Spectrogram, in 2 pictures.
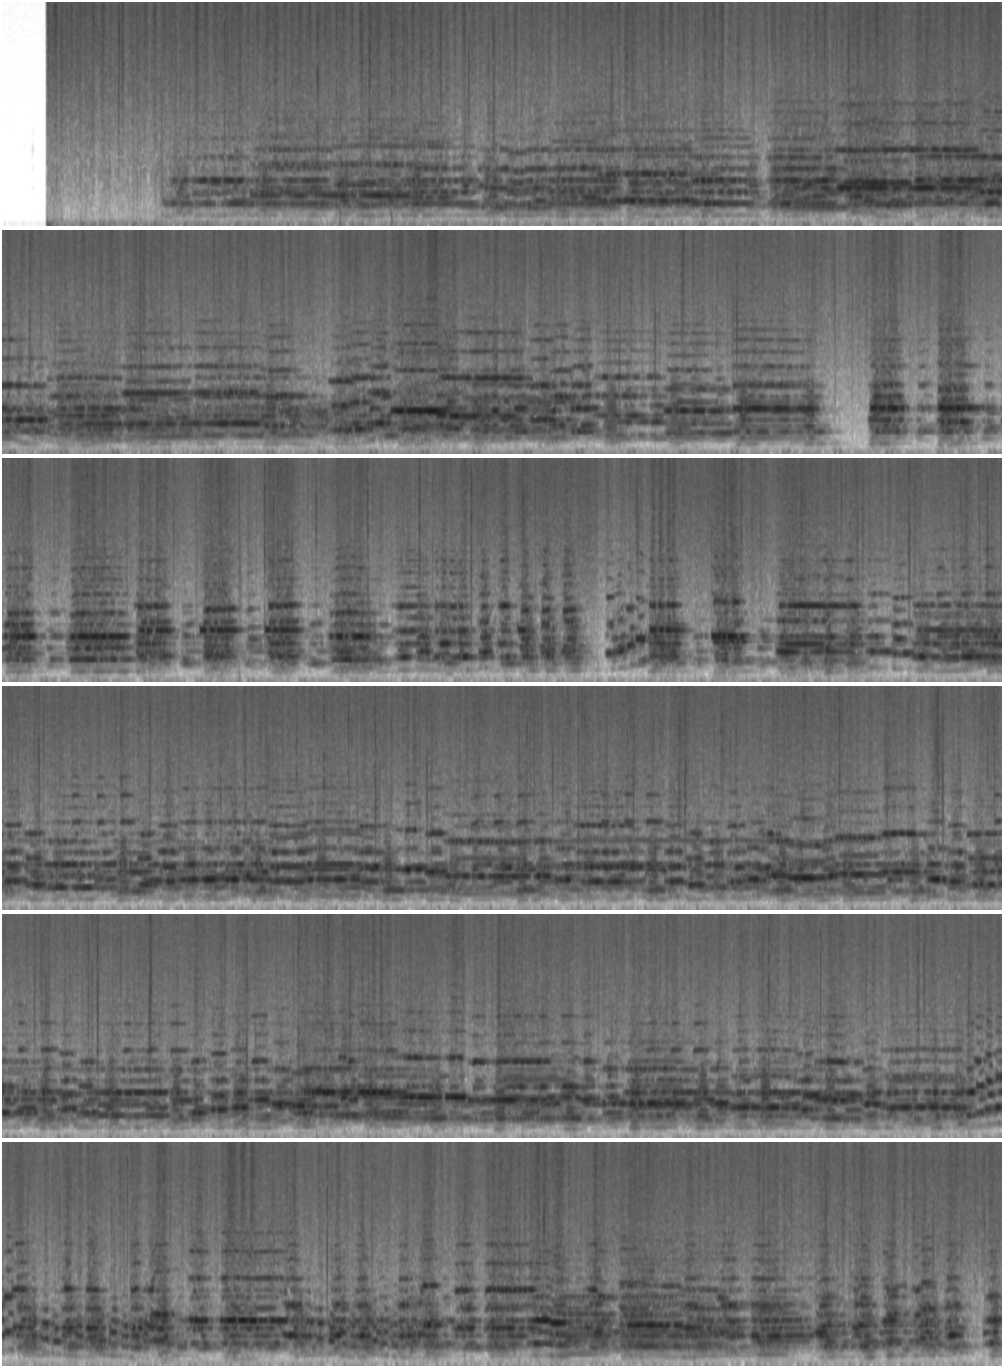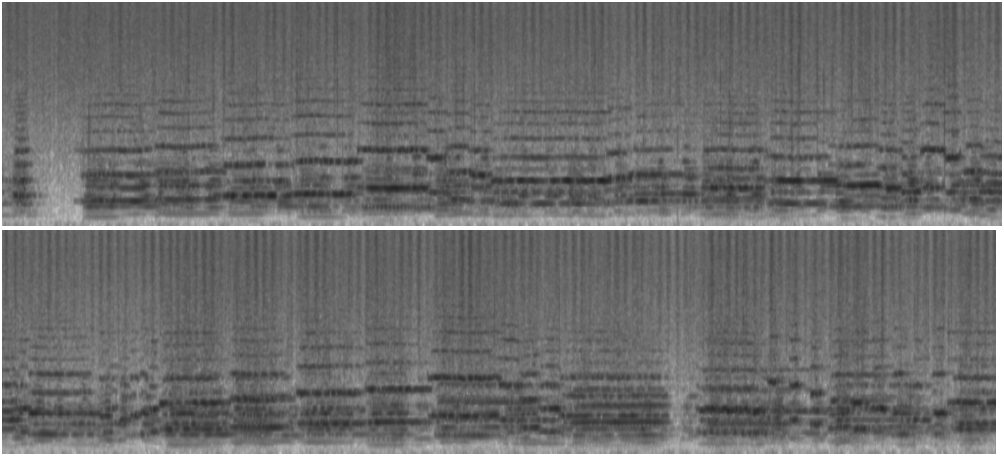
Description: Schellackplatte
präsentes Rauschen : Knistern
Kapelle Peuppus, München (Interpretation)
